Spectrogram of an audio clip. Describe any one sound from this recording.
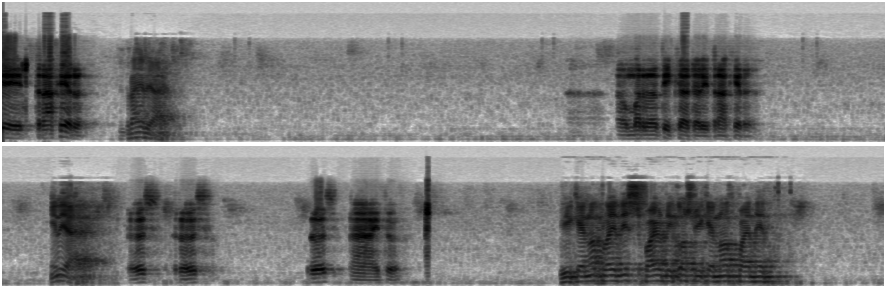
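A young man speaks in bursts over an online call.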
